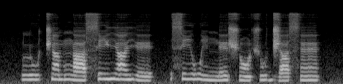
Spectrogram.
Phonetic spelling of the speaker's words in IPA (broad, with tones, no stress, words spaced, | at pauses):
lu˨˦t͡ʃã˦mŋa˨ si˦jã˦je˨ | siː˦wiː˨ŋɾe˧ ʃɔ̃˨ʃu˧d͡ʒa˨ sɛ̃˧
